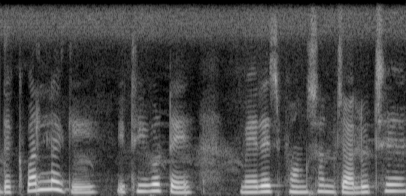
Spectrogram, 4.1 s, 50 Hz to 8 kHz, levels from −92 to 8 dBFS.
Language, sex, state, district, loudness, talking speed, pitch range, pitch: Odia, female, Odisha, Malkangiri, -16 LUFS, 105 wpm, 215-260 Hz, 230 Hz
